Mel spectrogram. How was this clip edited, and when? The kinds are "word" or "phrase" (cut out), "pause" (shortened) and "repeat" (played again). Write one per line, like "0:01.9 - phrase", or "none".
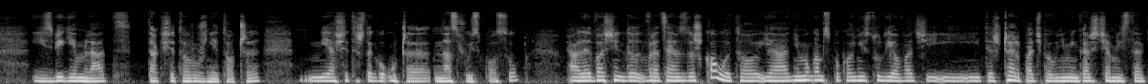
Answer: none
